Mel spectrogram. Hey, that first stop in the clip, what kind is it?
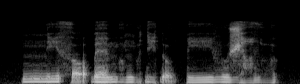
implosive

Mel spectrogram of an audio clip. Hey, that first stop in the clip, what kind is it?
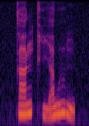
plain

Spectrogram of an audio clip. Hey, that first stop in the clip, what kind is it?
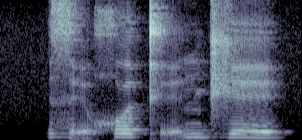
ejective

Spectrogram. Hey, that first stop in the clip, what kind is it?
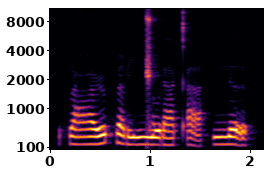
click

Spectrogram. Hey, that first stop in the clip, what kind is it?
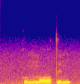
plain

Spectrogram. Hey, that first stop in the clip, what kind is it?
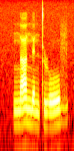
plain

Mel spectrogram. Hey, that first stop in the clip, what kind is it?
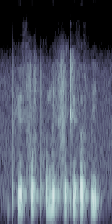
aspirated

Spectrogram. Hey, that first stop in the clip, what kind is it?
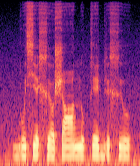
plain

